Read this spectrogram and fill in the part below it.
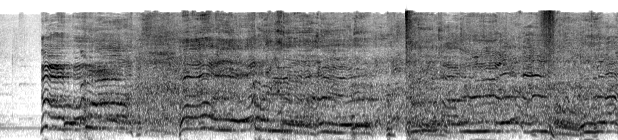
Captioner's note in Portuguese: grunhidos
